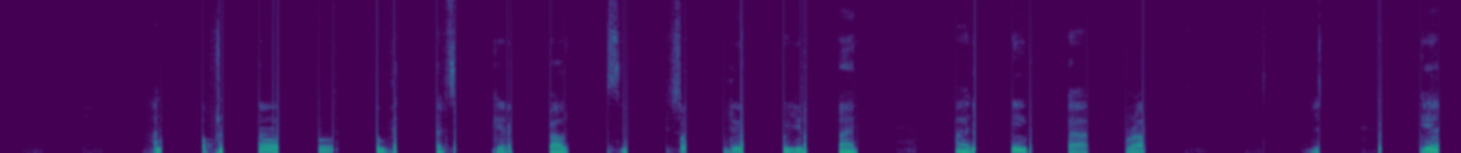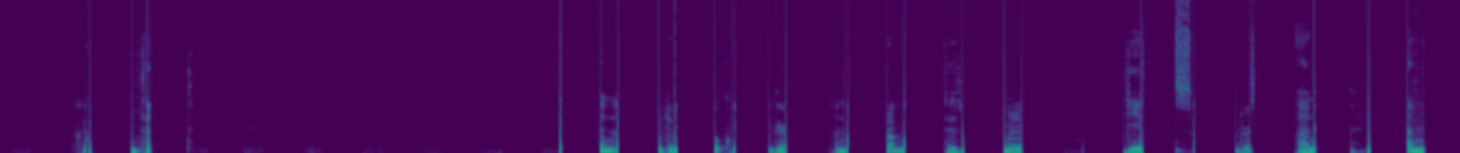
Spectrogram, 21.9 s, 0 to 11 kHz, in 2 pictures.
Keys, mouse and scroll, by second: 6.7 click, 9.2 click, 10.7-11.2 scroll down 2, 11.4-12.4 scroll down 2, 15.5-16.0 scroll down 2.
